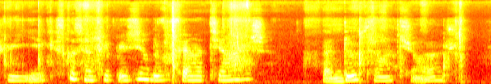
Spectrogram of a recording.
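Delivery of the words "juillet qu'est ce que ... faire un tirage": quiet, small, soft little voice. Counting off months while drawing cards for viewers: small quiet voice. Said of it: "à faire ma petite voix".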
